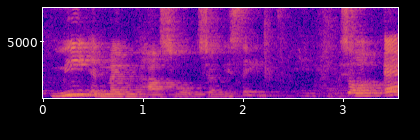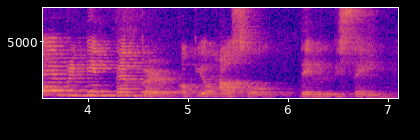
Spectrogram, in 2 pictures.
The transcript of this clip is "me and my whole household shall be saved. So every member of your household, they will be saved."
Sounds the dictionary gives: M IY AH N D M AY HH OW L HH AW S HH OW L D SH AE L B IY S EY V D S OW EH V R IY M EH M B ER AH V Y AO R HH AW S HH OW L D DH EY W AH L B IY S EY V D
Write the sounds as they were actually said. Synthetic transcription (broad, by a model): M IY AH N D M AY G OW HH AW S HH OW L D S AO N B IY S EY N S OW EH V R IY M EH M B ER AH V Y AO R HH AW S HH OW L D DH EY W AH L B IY S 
